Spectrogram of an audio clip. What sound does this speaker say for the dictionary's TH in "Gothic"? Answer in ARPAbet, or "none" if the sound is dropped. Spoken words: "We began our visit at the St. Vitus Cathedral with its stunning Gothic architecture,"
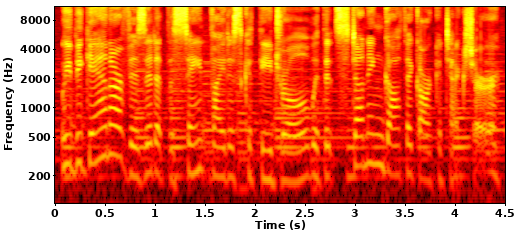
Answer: TH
